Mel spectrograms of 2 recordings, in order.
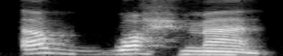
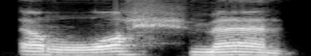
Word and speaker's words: الرحمن: فبعضهم يقول الرحمن الرحمن، وهذا خطأ، الشفتين ليس لها علاقة بالراء هنا نهائيا، الراء ليس من حروف الشفتين، فالراء هنا تفخم ويفتح الفم أو الفك يفتح إلى الأعلى، يفتح هكذا الراء الرح الرحمن. هذه الملاحظة، الملاحظة في كلمة الرحمن، تفخم الراء ولا تضم الشفتين، فلا نقول الرحمن، هذا أولا.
